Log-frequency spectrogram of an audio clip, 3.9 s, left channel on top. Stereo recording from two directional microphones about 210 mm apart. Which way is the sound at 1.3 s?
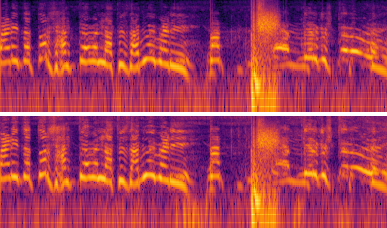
20° right (ahead or behind).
